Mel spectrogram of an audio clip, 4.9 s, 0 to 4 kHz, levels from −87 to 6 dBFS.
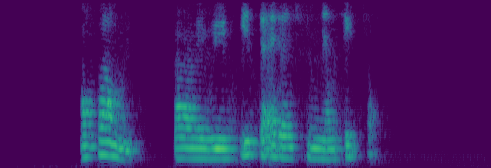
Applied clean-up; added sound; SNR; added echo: neural mask model DeepFilterNet 3.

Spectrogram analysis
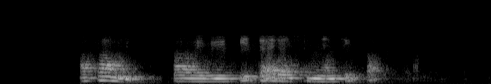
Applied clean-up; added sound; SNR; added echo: neural separator model SepFormer DNS4.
